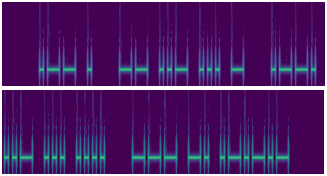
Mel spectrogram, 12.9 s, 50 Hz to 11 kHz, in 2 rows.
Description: Morse code, heard as a keyed tone, about 15 wpm, 700 Hz. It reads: WE MUST PUSH ON.
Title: Sentences from Top 1300 Words 15wpm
